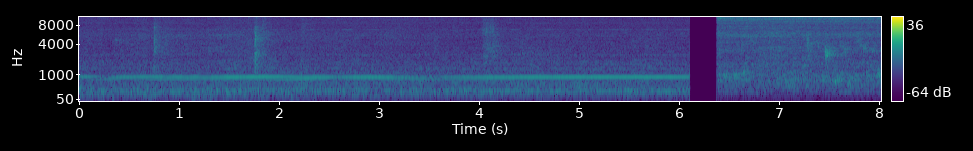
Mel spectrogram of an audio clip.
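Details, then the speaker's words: Boiler-room primary circuit, very hot pipe, installation stopped: steady even rush of water with faint constant whistle through relief valve into pressure-maintenance unit; no hammering, normal flow. "Donc là, on entend l'eau qui vient donc du primaire de la chaufferie, le tuyau est très chaud, qui rentre par le biais de la vanne déverseuse dans le groupe de maintien de pression."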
